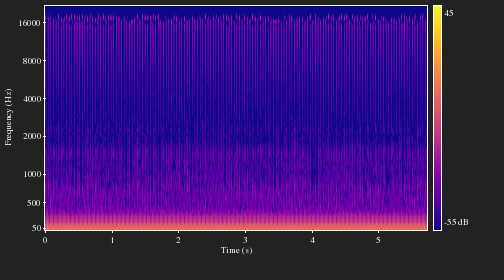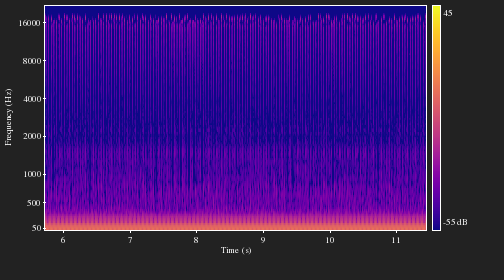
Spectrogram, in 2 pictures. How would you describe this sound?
Doepfer A-110-1 VCO Sine - E1
Sample of the Doepfer A-110-1 sine output.
Captured using a RME Babyface and Cubase.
